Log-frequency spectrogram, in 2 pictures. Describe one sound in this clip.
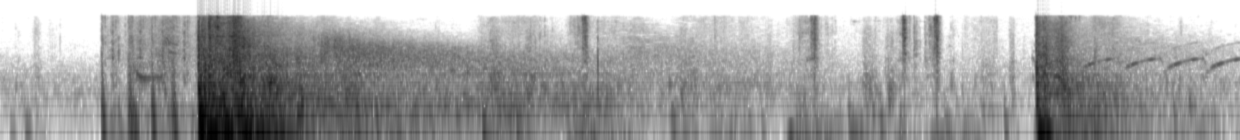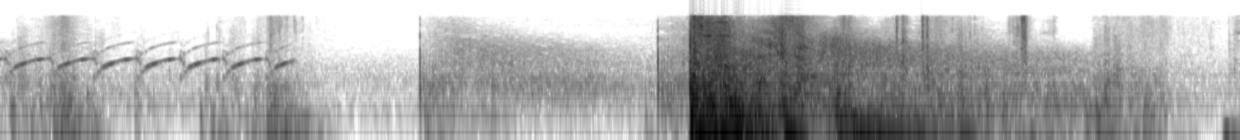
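A sniper rifle fires loud, echoing shots.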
